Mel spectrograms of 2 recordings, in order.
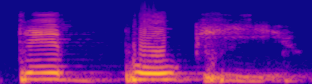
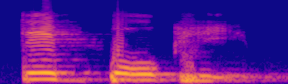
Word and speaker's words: Devaki: So in Bengal, the R is pronounced as O. They even spell my name, Deboki, with Deboki, with an O. Devaki.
